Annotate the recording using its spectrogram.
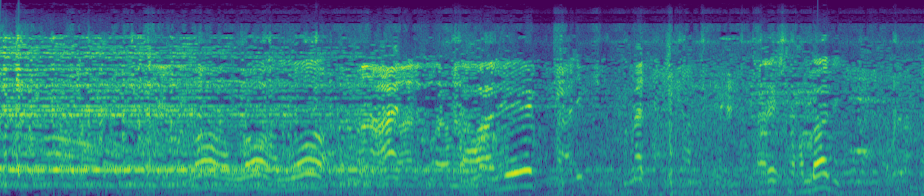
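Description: A middle-aged man recites in a melodic, wavering chant through a microphone and loudspeakers.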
